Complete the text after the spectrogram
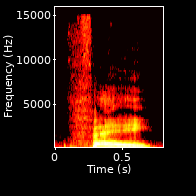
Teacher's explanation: your your lower lip goes against your teeth fae fei but in hebrew it is pronounced using both lips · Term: bilabial fricative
